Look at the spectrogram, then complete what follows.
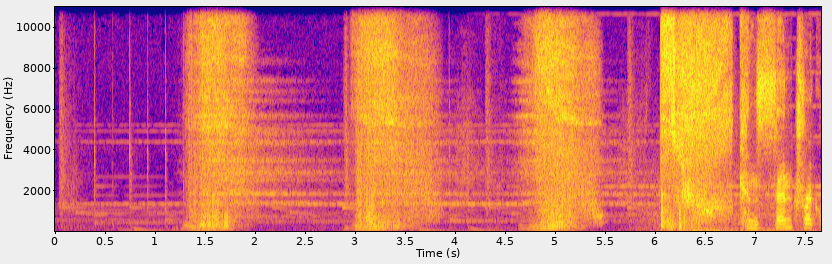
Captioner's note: whooshing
